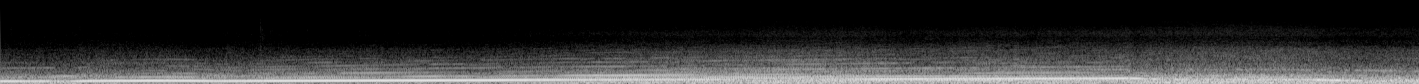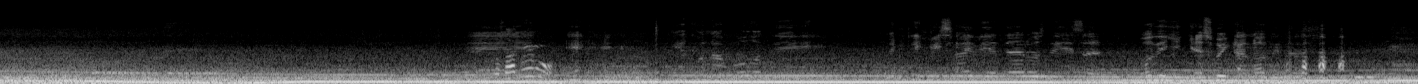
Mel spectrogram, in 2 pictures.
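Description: Honda S2000's stroked F20C four-cylinder engine heard from inside the cabin over road noise. It climbs steadily in pitch for about ten seconds under acceleration, then falls away as the car slows from speed, holds a steady lower note, and rises again near the end.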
